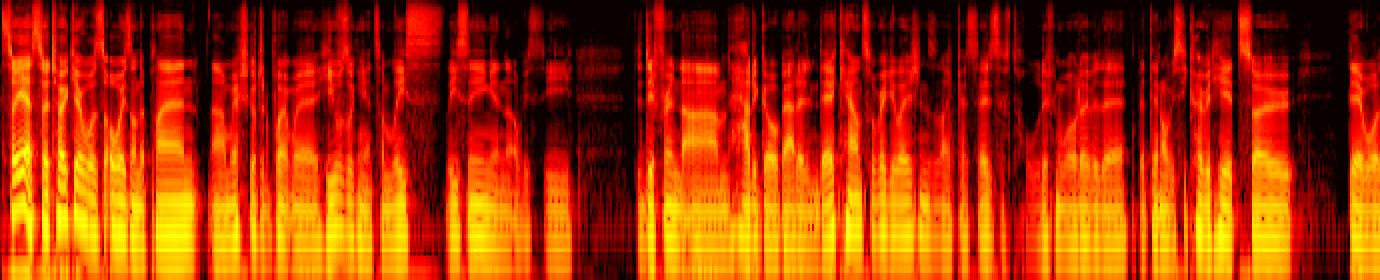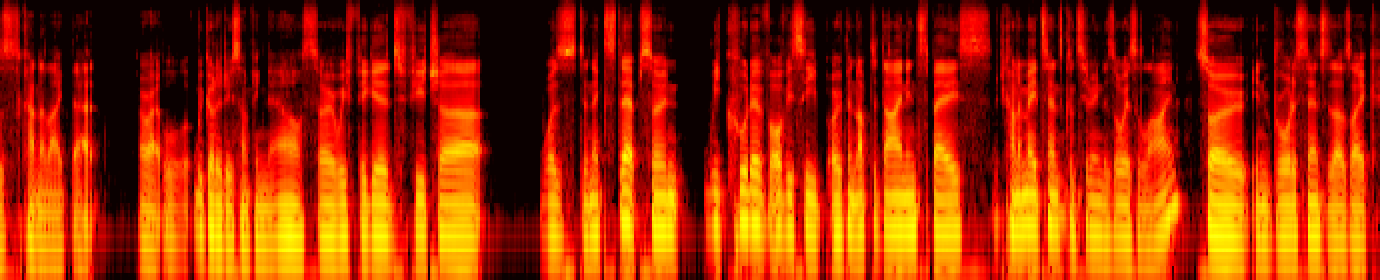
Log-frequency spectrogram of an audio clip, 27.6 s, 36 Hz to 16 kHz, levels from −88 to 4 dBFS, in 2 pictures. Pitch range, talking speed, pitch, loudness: 90-105 Hz, 230 wpm, 100 Hz, -29 LUFS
